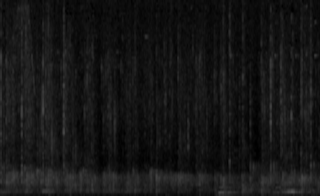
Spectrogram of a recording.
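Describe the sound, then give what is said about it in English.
Steady applause from a church audience giving the Lord a hand clap of praise, a dense continuous wash of many hands clapping at a moderate, even level for several seconds, with faint voices mixed in. “Get the Lord a hand clap of praise.”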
